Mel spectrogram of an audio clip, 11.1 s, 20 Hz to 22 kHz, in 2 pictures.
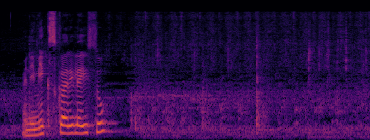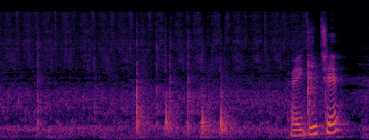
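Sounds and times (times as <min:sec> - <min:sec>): spoon stirring thick batter: 0:00.6 - 0:10.5.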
